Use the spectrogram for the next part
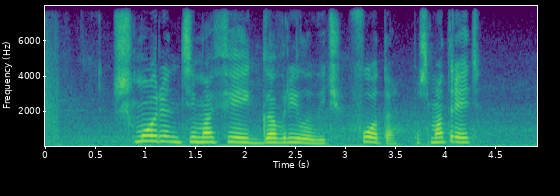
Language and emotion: Russian, neutral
